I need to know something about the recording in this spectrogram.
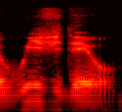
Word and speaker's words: WeVideo: Ouvrez un nouvel onglet sur Google Chrome et rendez-vous sur le site de WeVideo. Ça s'écrit comme ça se prononce, W-E Vidéo.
